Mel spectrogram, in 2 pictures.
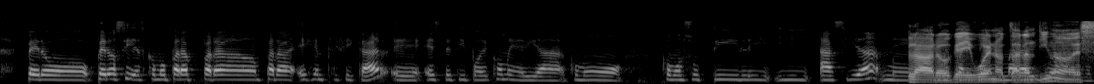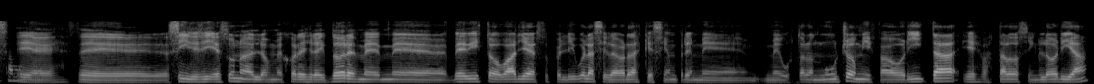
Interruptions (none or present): present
